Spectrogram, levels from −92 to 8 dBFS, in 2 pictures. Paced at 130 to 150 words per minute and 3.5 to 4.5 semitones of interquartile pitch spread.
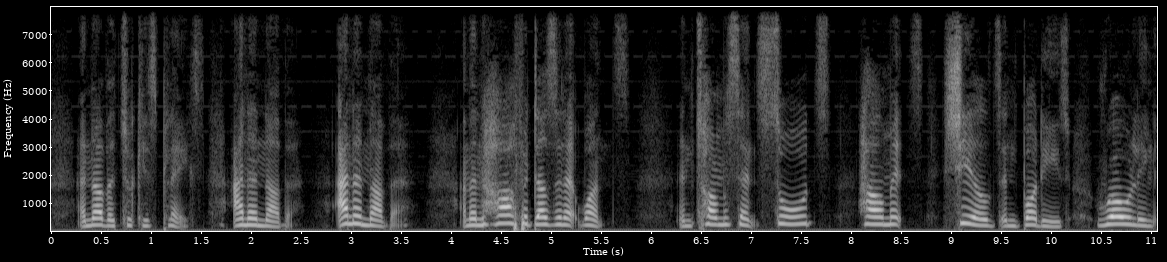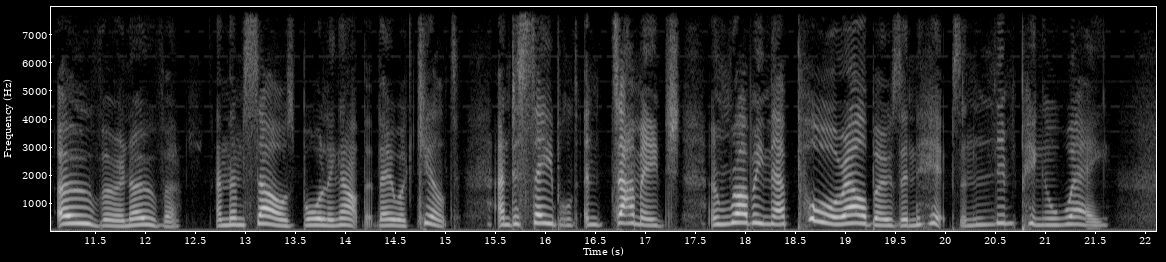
Yes: slow, 135 wpm; average, 3.9 semitones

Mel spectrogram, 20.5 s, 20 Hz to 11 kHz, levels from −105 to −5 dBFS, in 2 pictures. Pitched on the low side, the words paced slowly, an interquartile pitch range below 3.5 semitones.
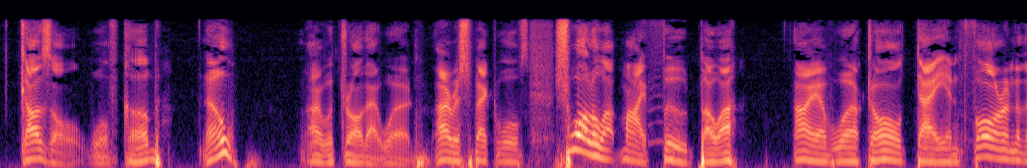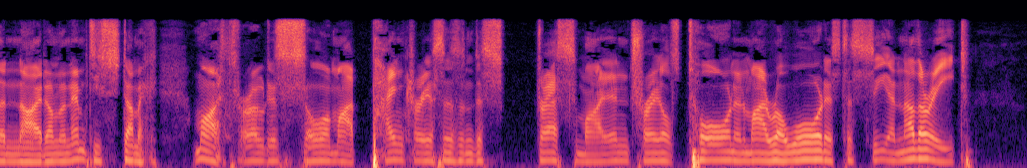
No: low, 115 Hz; average, 145 wpm; average, 3.0 semitones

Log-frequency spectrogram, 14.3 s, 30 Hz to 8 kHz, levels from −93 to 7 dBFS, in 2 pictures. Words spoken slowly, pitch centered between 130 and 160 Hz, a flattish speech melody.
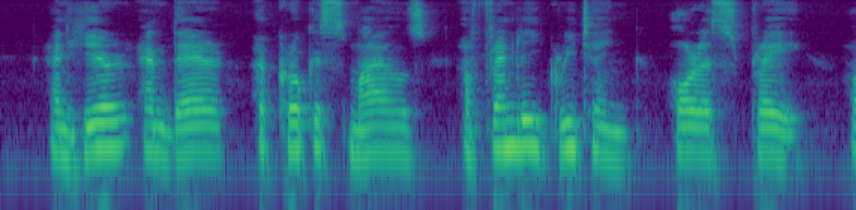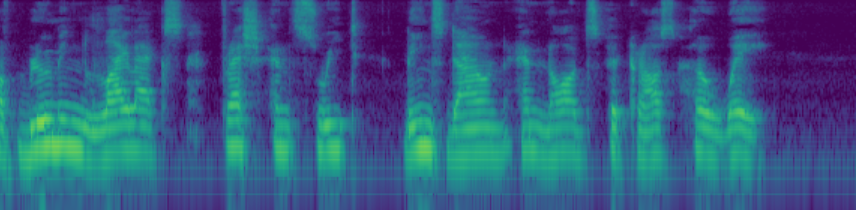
Yes: slow, 110 wpm; medium, 140 Hz; narrow, 2.1 semitones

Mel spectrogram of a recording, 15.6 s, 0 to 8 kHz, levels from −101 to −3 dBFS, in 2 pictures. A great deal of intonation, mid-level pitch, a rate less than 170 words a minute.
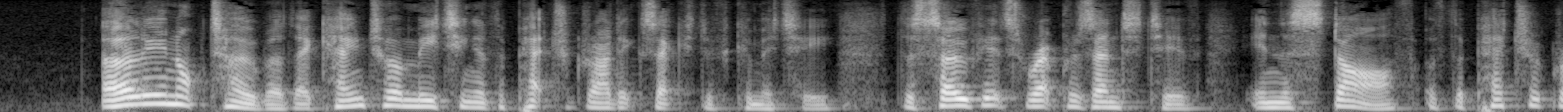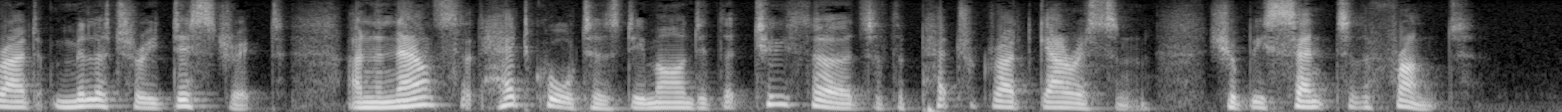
Yes: wide, 5.8 semitones; medium, 145 Hz; average, 160 wpm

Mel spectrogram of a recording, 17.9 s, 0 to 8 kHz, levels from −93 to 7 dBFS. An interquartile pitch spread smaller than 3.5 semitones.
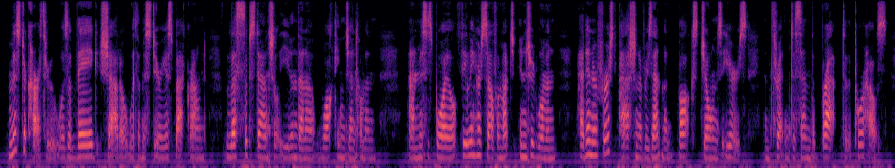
Yes: narrow, 2.5 semitones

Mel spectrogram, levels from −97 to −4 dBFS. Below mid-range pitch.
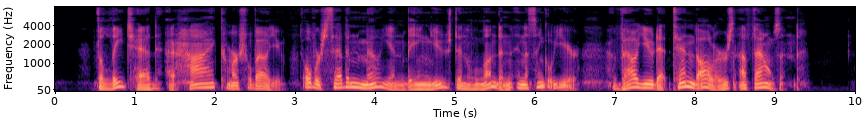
Yes: low, 120 Hz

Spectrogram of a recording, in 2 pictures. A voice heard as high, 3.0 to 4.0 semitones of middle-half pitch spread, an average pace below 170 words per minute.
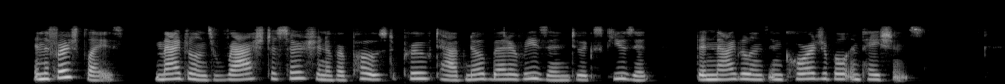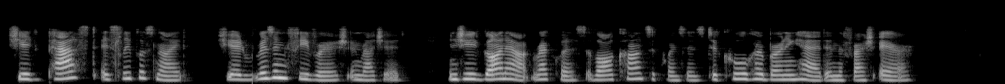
Yes: high, 225 Hz; average, 3.5 semitones; average, 160 wpm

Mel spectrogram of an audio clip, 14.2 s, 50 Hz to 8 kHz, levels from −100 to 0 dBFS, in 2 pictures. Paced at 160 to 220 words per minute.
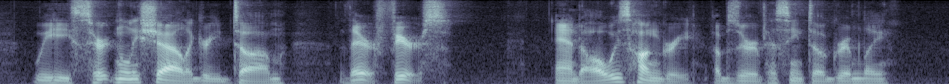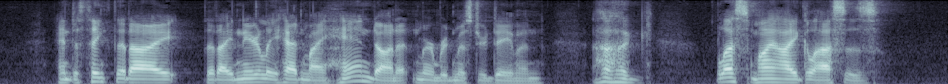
No: average, 140 wpm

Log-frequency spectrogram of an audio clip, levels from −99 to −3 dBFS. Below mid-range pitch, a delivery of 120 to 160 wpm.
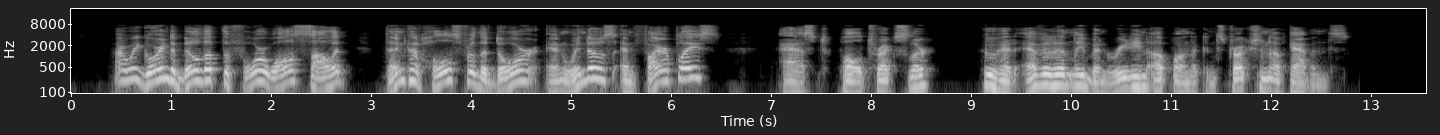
No: medium, 145 Hz; average, 155 wpm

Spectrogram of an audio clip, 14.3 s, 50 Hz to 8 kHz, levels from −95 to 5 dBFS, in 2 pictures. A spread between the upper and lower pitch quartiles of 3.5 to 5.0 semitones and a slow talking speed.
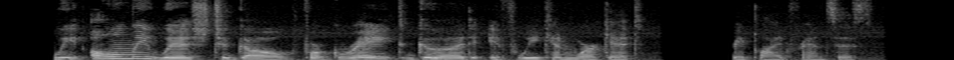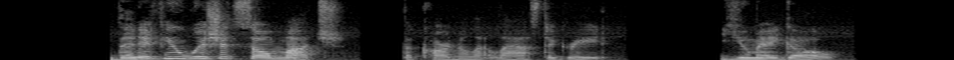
Yes: average, 4.4 semitones; slow, 125 wpm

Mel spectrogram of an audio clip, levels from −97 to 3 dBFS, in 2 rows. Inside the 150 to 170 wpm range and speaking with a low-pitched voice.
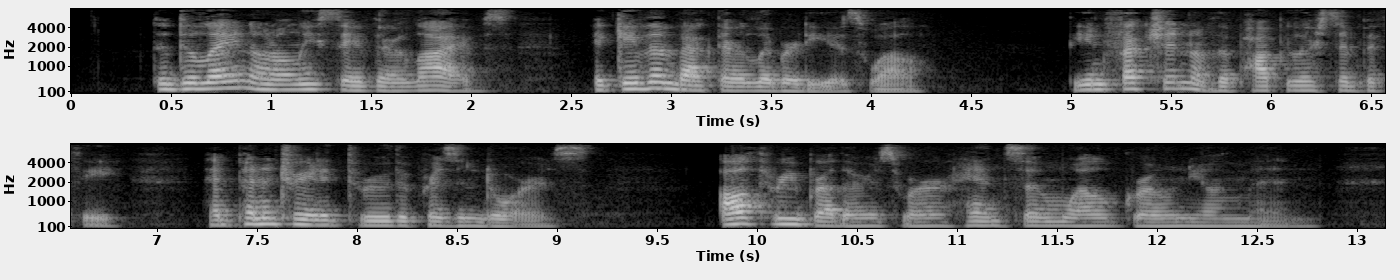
No: average, 165 wpm; medium, 150 Hz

